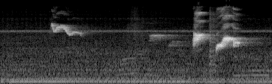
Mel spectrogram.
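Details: Caged red-whiskered bulbul housed alone, wild-caught four months ago: one soft falling whistle, then two loud sharp chirping notes close together, over a low background hum and a faint steady high tone.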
